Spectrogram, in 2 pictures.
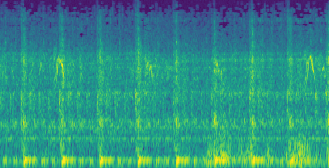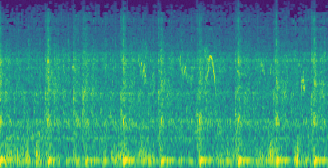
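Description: Diesel-hauled train running, with a steady engine rumble and a regular clicking clatter about three times a second.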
